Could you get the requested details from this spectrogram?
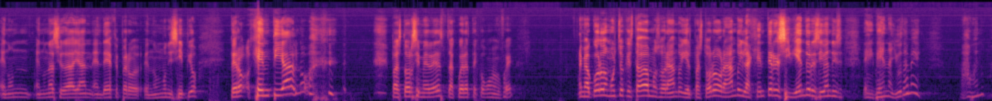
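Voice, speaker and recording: Animated Mexican preacher, high voice. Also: male voice. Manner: animated storytelling with acted voices. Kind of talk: sermon. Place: church.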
